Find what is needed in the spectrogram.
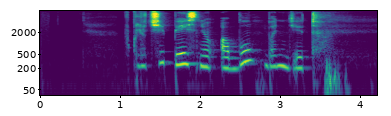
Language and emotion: Russian, neutral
